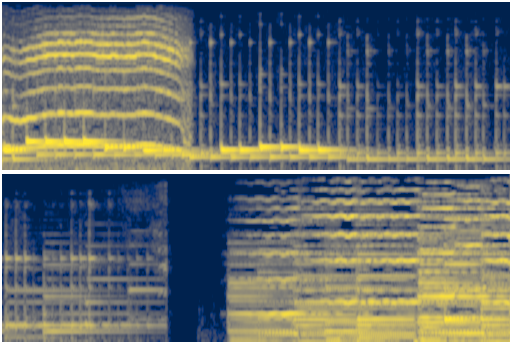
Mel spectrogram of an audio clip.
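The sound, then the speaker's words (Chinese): A young child bursts into a loud, wailing cry lasting about two seconds. Gentle plinking music follows, then a brief silence before fuller music resumes. “弟弟哇的一声哭了起来”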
